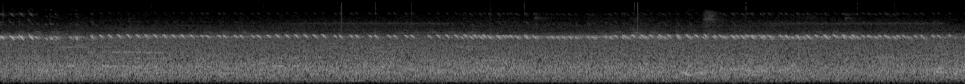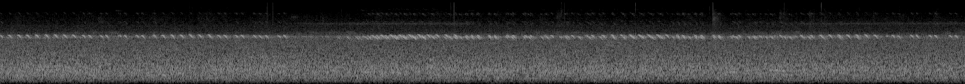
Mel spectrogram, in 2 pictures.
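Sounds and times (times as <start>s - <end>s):
singing insects trilling in Shinagawa, Japan: 0.0s - 19.2s.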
